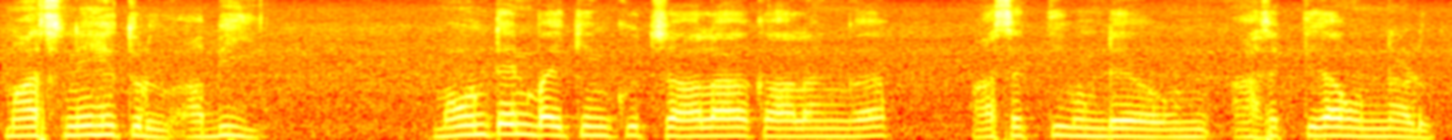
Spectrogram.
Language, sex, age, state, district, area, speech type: Telugu, male, 18-30, Andhra Pradesh, Nandyal, urban, spontaneous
